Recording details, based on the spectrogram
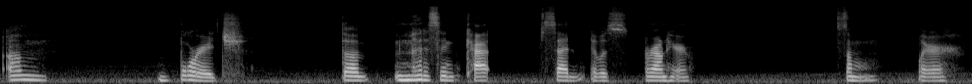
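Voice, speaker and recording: A woman's voice: medium pitch, measured pace, lightly acted. Woman as a whiny, anxious young she-cat. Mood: wary, hesitant. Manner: hesitant, whiny, mumbling. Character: young anxious, huffy female clan cat, medicine apprentice.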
